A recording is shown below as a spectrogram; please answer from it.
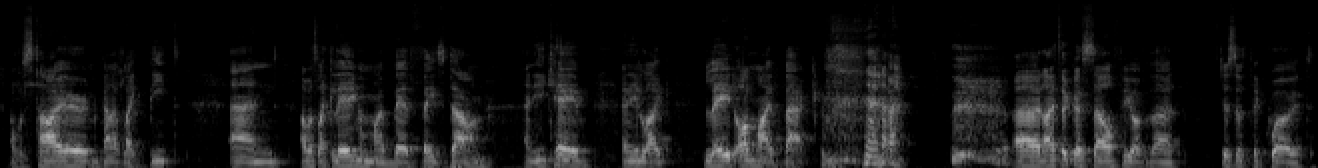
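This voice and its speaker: A man's voice: on the low side, pushed and bright. A man with a South African accent, a live streamer chatting casually with his viewers and rambling through musings while calling them dude and friend. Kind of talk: casual livestream chat reading viewer comments.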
